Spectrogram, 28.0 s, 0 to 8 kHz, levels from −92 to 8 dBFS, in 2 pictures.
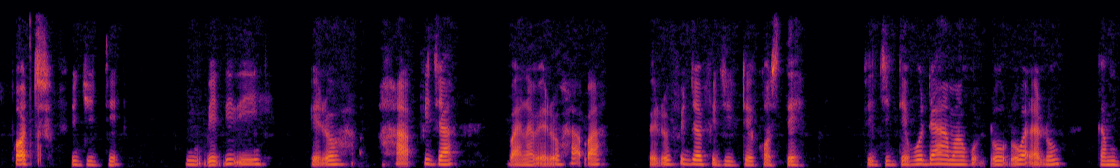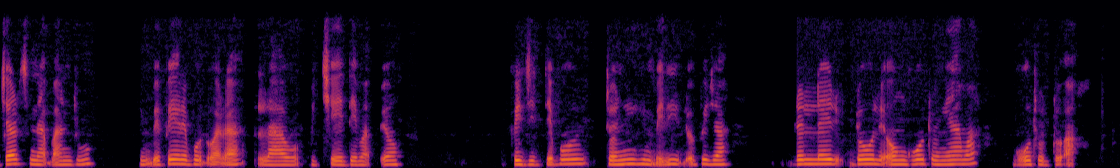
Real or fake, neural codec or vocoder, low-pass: real; none; 7.2 kHz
